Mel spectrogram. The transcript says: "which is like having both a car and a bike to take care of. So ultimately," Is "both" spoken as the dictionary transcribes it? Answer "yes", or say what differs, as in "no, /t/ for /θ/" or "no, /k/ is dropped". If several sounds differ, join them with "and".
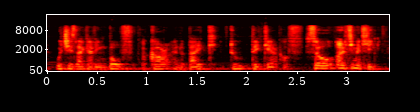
yes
